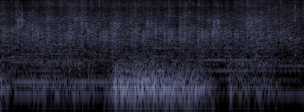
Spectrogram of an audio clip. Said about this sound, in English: Clap your hands to the Lord all across this sanctuary for just a moment.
